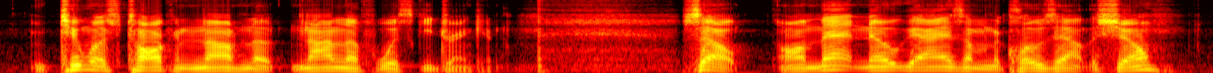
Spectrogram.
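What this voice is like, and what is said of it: Hoarse, fading voice. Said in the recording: “I'm starting to sound like Bill Clinton ... as I am steadily losing my voice.”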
